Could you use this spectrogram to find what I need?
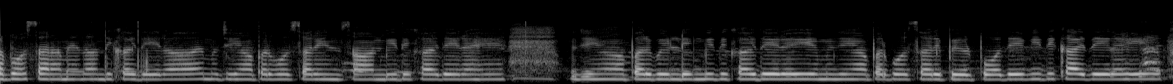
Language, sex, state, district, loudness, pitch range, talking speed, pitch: Hindi, male, Chhattisgarh, Korba, -27 LUFS, 235-245 Hz, 195 wpm, 240 Hz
